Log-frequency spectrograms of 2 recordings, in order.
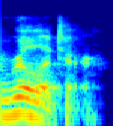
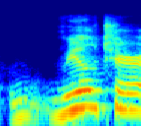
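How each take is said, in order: First: An extra vowel is added in the middle. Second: It is said with no extra vowel.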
